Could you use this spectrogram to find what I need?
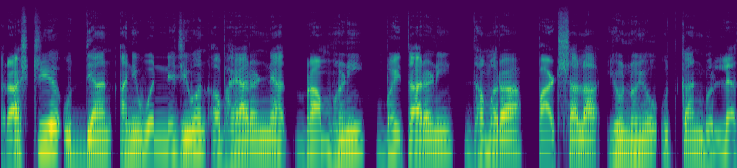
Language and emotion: Goan Konkani, neutral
